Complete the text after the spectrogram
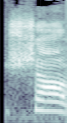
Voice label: "shao4", Chinese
